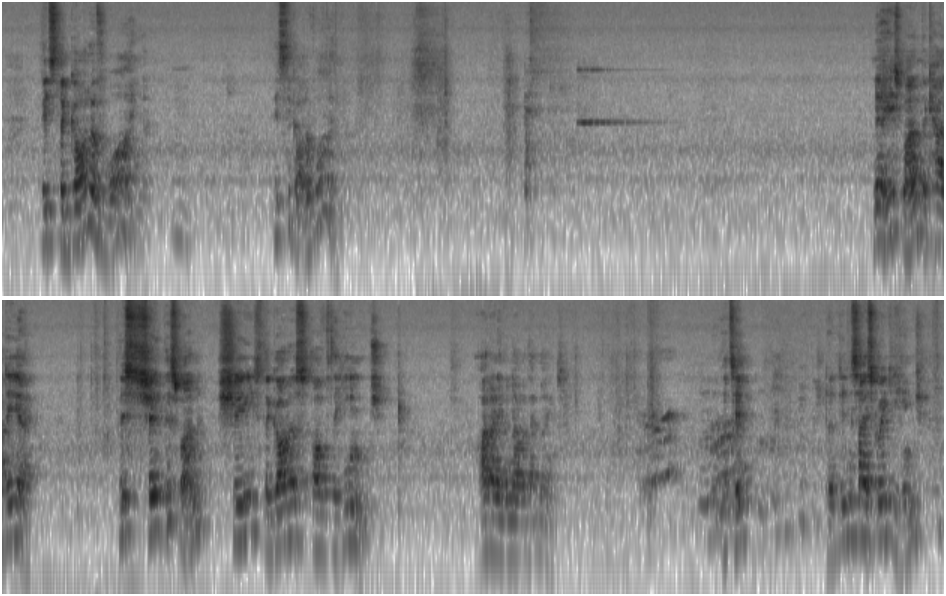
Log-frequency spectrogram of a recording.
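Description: A middle-aged man speaks calmly through a headset microphone, pausing between phrases.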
